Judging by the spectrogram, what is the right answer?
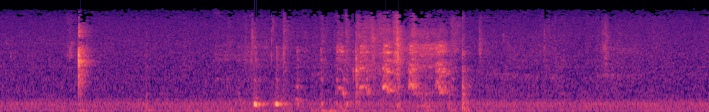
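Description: A woman laughing hard: two short, loud low bursts about two and a half seconds in, then a second or so of high, cackling laughter.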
